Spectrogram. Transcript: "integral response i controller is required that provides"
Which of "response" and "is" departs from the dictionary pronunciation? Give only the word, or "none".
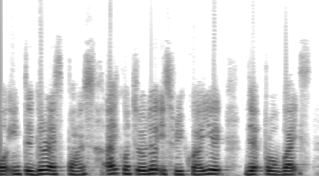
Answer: is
